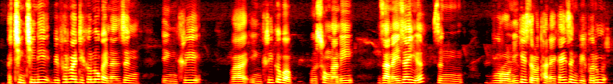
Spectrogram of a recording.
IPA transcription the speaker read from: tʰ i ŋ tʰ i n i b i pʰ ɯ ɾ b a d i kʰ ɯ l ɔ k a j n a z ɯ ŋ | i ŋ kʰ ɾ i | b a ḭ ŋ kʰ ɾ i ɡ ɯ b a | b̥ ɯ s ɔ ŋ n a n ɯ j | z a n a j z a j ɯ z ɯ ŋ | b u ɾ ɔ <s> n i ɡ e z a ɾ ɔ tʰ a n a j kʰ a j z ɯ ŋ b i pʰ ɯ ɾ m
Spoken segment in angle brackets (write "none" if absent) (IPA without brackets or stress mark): none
